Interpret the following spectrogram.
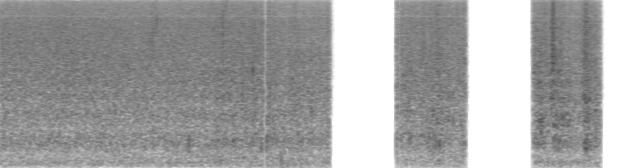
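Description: Steady rushing noise of the storm, which cuts to dead silence twice from about three seconds in, with short bursts of the same noise between the gaps.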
